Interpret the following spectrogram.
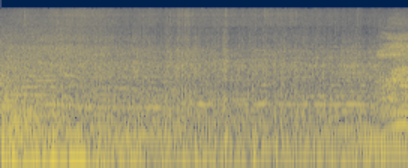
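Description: An audience applauding: a steady, even wash of clapping under faint held music. Near the end, excited voices cheer.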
